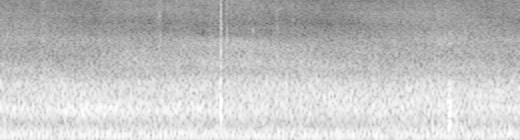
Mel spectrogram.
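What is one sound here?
A bald eagle flaps its wings as it lands on a branch.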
